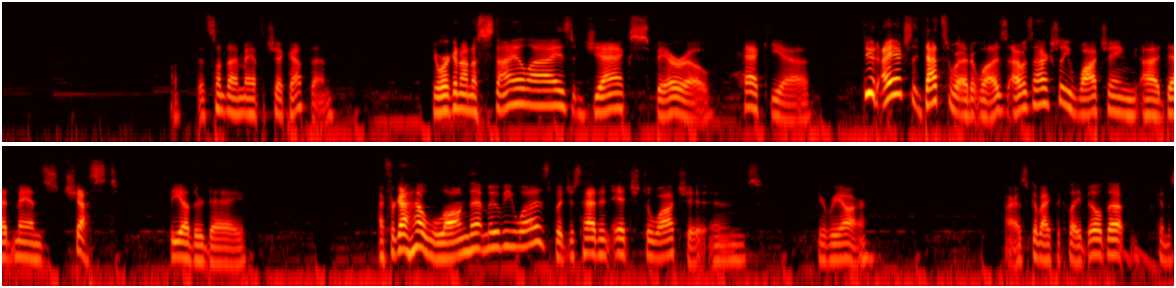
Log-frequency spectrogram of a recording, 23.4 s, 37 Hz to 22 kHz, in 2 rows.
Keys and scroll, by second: 15.5 s, 21.0 b.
